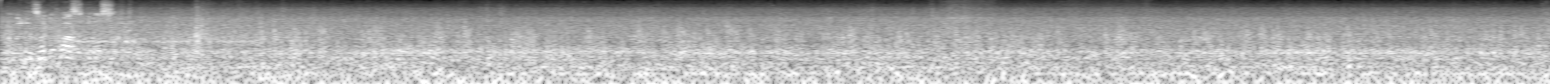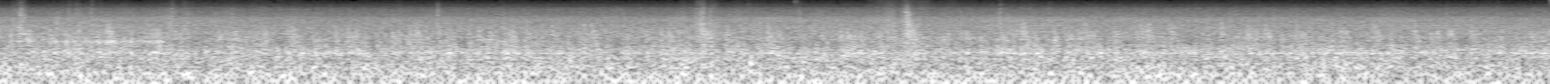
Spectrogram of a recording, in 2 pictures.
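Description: Steady low rumble of road and engine noise inside a lorry cab cruising on the motorway.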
